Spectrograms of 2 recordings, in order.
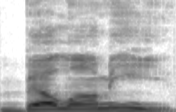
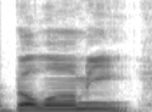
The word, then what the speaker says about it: Bellamy: quickly becoming trump central my name is pronounced bellami there we are bellami and uh so thank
